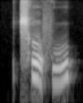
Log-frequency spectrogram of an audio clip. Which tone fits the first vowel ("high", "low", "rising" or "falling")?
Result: falling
